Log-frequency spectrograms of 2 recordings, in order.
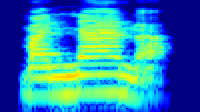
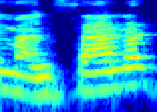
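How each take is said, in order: First: The middle 'z' sound is left out. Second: The middle 'z' sound is pronounced. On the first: This is a child's speech error. The speaker calls it wrong. "te dicen mm, manana" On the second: This is the intended word. The speaker calls it right. "En lugar de manzana"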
